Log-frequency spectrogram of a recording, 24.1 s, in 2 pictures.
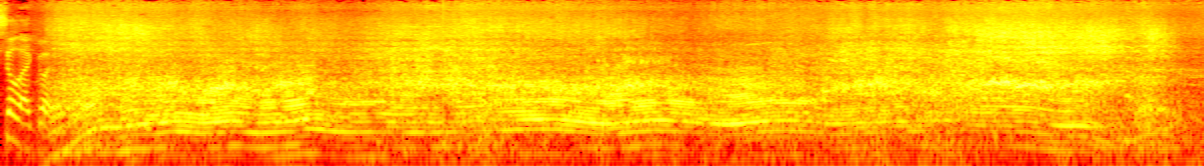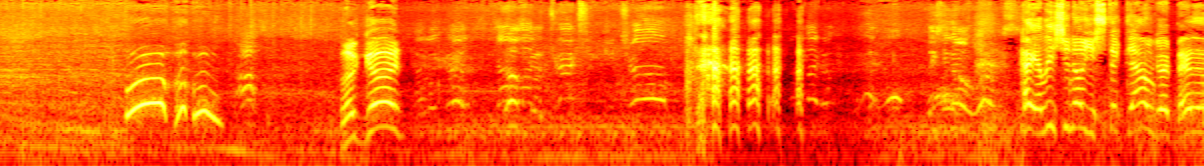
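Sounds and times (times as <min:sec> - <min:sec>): car engine revving: 0:00.3 - 0:22.2.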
